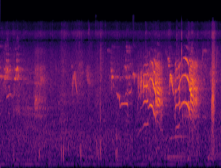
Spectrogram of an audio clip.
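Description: Large parrots calling as they fly over: a run of arching calls that starts about halfway through and grows louder toward the end.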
